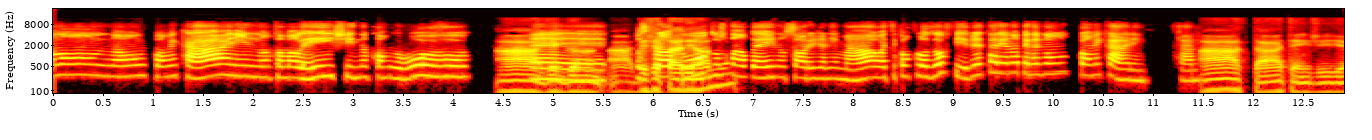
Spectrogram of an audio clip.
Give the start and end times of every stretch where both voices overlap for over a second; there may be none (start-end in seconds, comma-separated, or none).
4.7-6.8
